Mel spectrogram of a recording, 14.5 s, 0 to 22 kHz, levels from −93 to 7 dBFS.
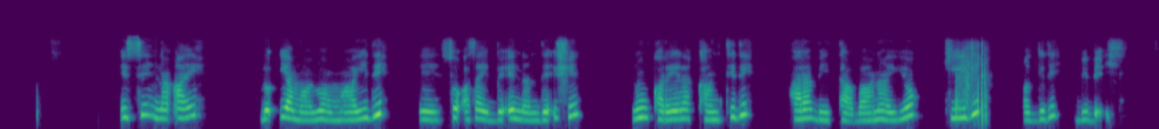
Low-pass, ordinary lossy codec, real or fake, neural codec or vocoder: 7.2 kHz; Opus, 24 kbps; fake; vocoder, 22.05 kHz, 80 mel bands, WaveNeXt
